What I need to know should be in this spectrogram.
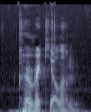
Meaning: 1. The set of courses, coursework, and content offered at a school or university 2. The set of standards schools are required to teach all students 3. A racecourse; a place for running
- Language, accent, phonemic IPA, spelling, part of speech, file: English, US, /kəˈɹɪk.jə.ləm/, curriculum, noun, En-us-curriculum.ogg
